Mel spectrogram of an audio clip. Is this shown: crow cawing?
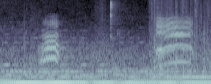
yes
